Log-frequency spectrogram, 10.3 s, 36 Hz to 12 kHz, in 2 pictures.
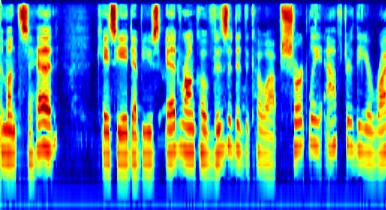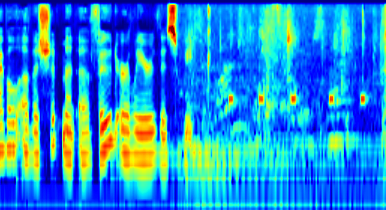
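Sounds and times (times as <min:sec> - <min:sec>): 
speech: 0:00.0 - 0:08.3
touch-tone beeps of a woman dialling a telephone: 0:08.2 - 0:10.2.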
